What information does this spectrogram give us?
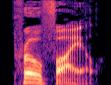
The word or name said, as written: profile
